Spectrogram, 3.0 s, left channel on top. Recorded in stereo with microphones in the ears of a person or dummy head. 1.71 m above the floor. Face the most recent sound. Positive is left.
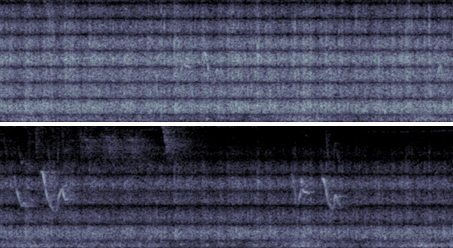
turn(degrees=85)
